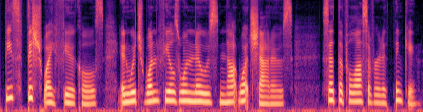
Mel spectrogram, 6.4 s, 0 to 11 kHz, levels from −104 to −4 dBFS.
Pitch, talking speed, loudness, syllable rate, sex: 210 Hz, 160 wpm, -18 LUFS, 5.3 syllables/s, female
